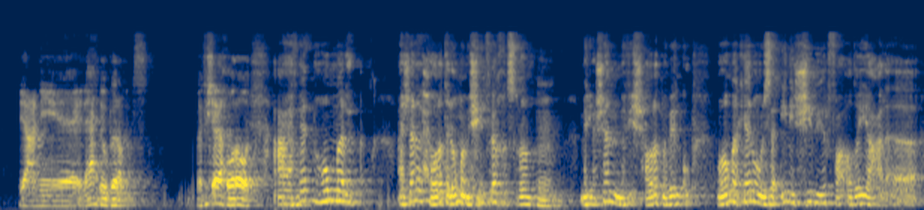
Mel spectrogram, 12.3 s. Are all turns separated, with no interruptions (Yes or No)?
Yes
